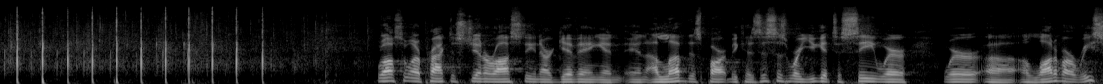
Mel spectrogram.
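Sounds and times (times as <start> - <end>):
audience clapping: 0.0 - 3.8
speech: 3.8 - 11.0.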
